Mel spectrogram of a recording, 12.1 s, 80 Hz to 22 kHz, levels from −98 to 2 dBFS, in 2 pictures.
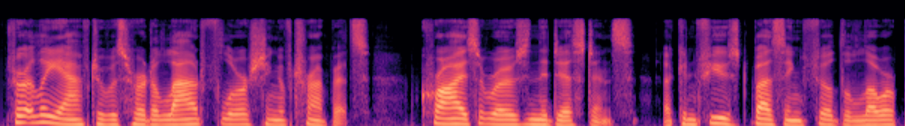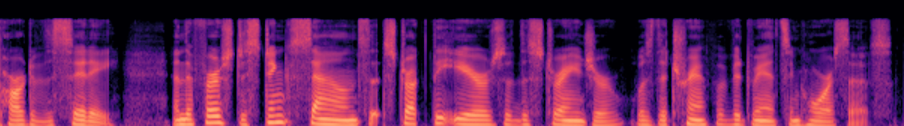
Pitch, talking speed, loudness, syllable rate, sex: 150 Hz, 210 wpm, -20 LUFS, 5.6 syllables/s, female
